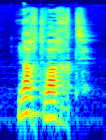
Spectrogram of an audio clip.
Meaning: 1. night guard, night watchman or night watchwoman (person belonging to a night watch, standing guard at night) 2. night watch, night guard (group of people who stand guard at night)
- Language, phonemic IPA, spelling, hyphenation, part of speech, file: Dutch, /ˈnɑxt.ʋɑxt/, nachtwacht, nacht‧wacht, noun, Nl-nachtwacht.ogg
